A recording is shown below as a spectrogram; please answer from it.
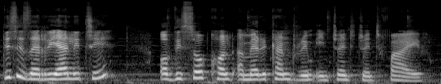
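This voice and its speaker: Higher-pitched female narrator over music. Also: brisk. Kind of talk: scripted documentary narration.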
